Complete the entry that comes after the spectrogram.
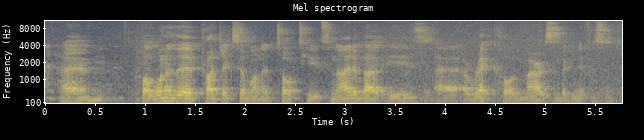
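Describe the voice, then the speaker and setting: A man with an Irish accent, medium pitch and monotone, flat intonation, going at a fairly quick pace amid noticeable background noise and audible room echo. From central Ireland, small town. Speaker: scuba diver and wreck explorer, presenter. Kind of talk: presentation to an audience. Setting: stage with audience. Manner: hesitant, many fillers.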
